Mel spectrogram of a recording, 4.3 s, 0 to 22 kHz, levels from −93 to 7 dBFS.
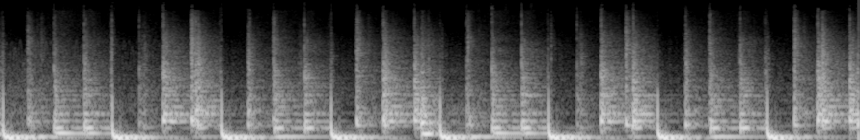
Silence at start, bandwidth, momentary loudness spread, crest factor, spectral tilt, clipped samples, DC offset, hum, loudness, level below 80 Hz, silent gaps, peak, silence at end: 0 s; 8.4 kHz; 4 LU; 10 dB; -8.5 dB/octave; under 0.1%; 0.4%; none; -12 LUFS; -16 dBFS; none; 0 dBFS; 0 s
